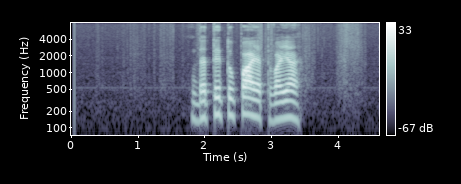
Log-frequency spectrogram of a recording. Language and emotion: Russian, angry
